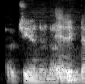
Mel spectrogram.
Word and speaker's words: Anunoby: OG Anunoby.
